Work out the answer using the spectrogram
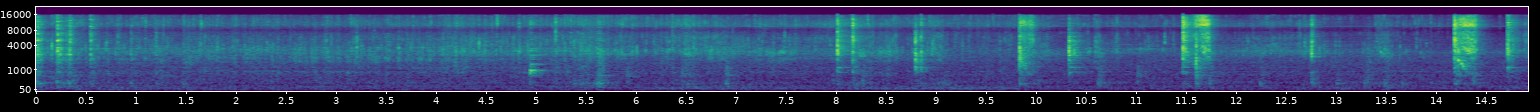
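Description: Thick tomato-onion masala gravy sizzling in a stainless steel kadai as boiled potato pieces are tipped in and stirred, with a steady frying hiss. A metal spatula knocks and scrapes against the pan several times.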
